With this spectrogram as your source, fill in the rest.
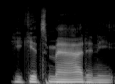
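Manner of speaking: normal talking voice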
